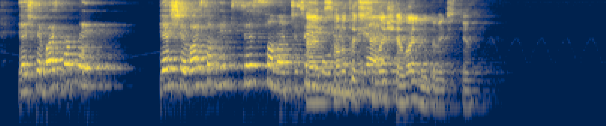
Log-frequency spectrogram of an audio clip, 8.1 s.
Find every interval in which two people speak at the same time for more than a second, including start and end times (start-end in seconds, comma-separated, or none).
4.0-5.3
